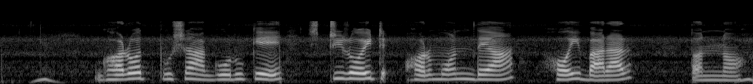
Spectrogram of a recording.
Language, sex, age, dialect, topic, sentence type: Bengali, female, 18-24, Rajbangshi, agriculture, statement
